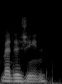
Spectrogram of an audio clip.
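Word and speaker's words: Medellín: But if it wasn't for that, I would never have left Medellin. – Is that how you're supposed to pronounce it? – It is. The Colombians, that double L sound is a J instead of a Y.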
